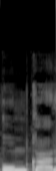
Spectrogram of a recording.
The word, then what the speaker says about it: ओम: सांस छोड़ते हुए अ उ म का क्रम शुरू करें। इसका अनुपात 1:12 रखें। अंत में म की गूंज को अपने दिमाग में महसूस करें। धीमे और लंबे स्वर में ओम का उच्चारण करें तथा उस ध्वनि के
